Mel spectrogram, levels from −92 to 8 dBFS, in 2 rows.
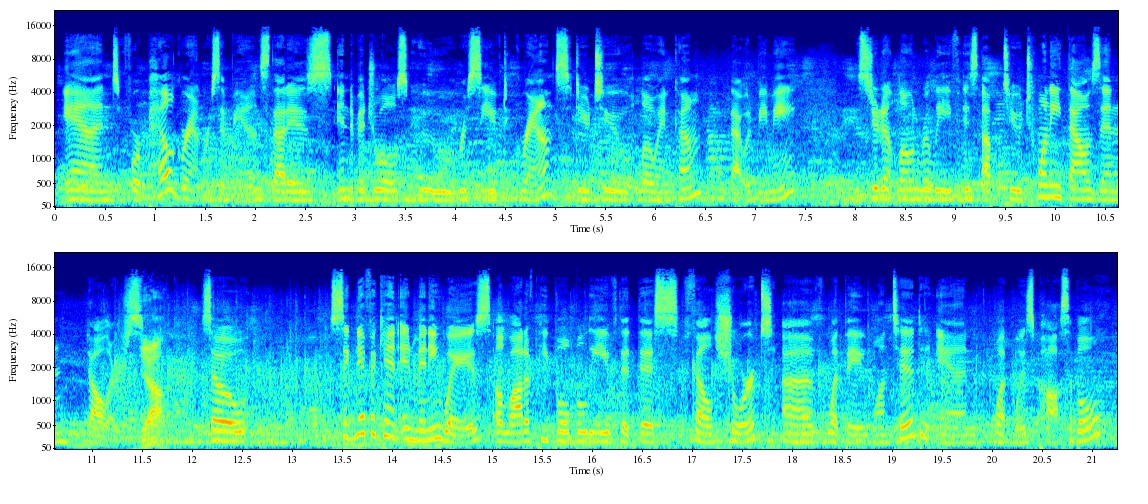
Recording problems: chatter from many people; loud; throughout; 8 dB below the speech

